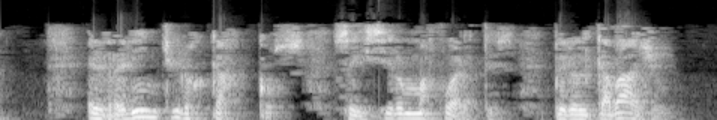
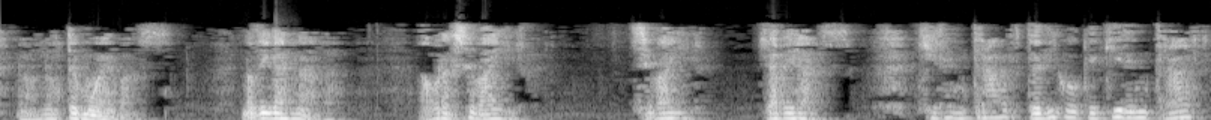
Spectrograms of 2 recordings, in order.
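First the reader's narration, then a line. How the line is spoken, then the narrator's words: Weakly spoken. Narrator (Spanish): dijo débilmente Zulma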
